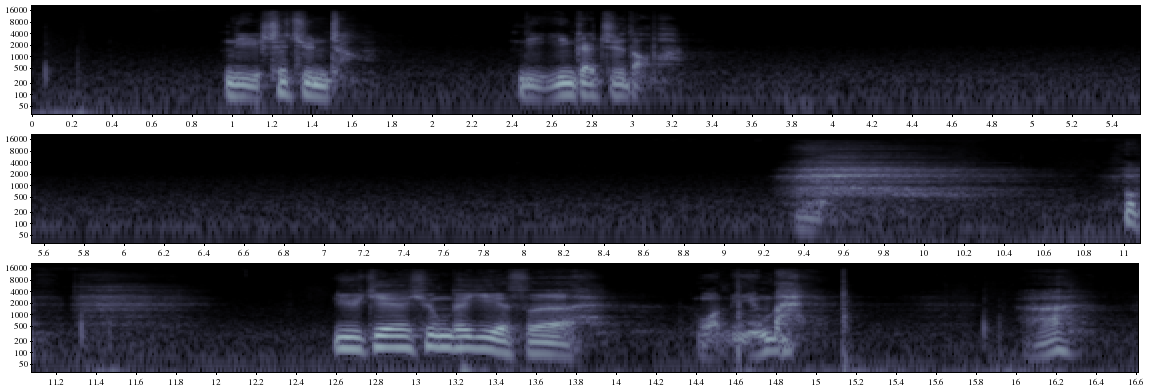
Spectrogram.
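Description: A younger man answers in a low, respectful voice.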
